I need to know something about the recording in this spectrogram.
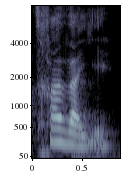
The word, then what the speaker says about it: travailler: La fille a sommeil, mais elle part travailler. Here we have a y sound at the end of sommeil for sleep and in the middle of travailler to work.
